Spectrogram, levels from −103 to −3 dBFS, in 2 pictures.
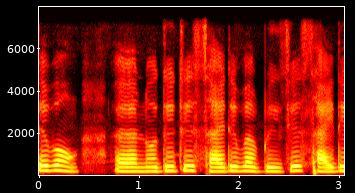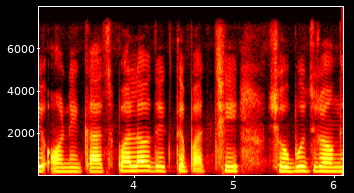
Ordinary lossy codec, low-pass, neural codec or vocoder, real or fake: none; 7.2 kHz; none; real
